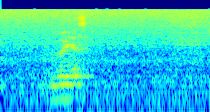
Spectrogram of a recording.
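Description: Steady hiss of lecture-hall room tone, with one short burst of a person's voice about half a second in.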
